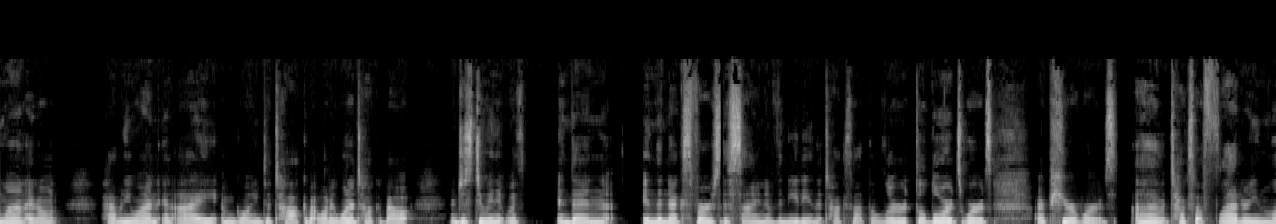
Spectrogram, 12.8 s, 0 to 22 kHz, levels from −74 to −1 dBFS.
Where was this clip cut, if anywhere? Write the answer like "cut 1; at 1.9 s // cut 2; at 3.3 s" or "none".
cut 1; at 5.4 s // cut 2; at 7.2 s // cut 3; at 11.2 s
